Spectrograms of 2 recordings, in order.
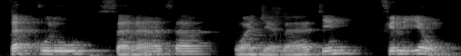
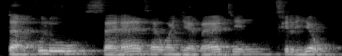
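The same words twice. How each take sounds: First: The sentence is read at a slower pace. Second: The sentence is read at a faster pace.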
